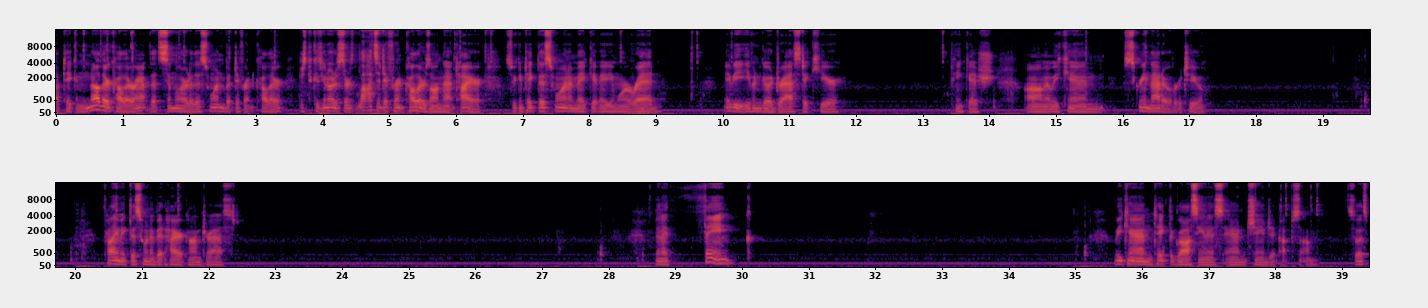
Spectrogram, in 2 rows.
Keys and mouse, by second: 0.9 shift+d, 5.7 click, 9.1 click, 13.3-15.1 middle drag, 27.7-32.0 middle drag, 37.4-39.4 drag.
